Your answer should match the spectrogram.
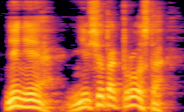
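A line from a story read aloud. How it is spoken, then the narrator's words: Terrified muttering. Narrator (Russian): забормотал Римон, в ужасе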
